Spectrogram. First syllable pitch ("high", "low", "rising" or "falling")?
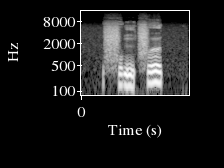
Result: low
